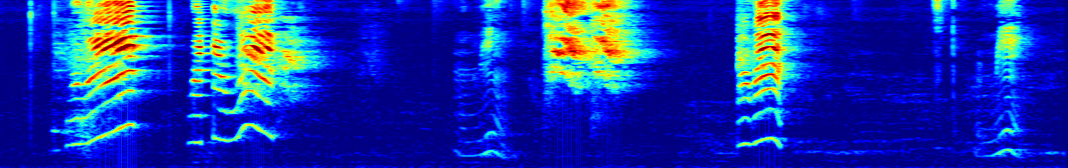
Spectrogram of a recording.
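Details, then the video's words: Talking parrot said to call mummy and papa; a string of separate short phrases, each a quick rising then dipping voiced syllable, mixed with one hoarse breathy burst and brief pauses. "talking parrot mummy papa"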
